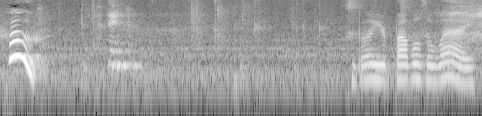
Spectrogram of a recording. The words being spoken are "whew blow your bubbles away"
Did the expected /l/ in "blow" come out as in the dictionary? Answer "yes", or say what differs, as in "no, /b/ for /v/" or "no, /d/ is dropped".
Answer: no, /l/ is dropped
